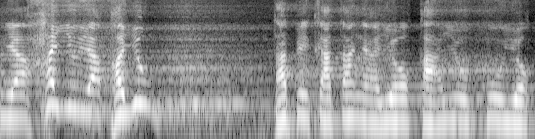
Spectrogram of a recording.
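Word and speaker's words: يا حي يا قيوم: Orang awam kadang membacanya ya kayu ya kayumu, ya kayu ya kayumu, nggak bisa fasih. Katanya orang kuno dulu kalau wirid bukan ya hayu ya kayum, tapi katanya yo kayuku yo kayumu, yo kayuku yo kayumu.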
